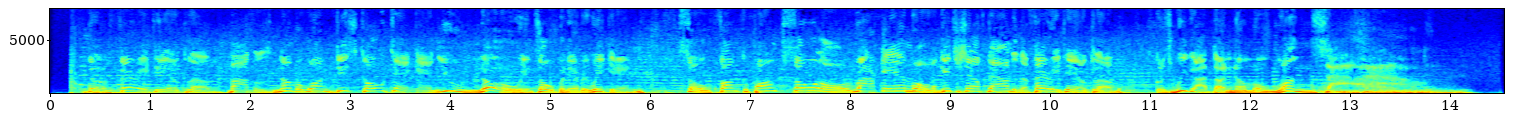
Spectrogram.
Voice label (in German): werbung radio; fairytaleclub; radio one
